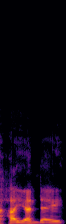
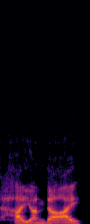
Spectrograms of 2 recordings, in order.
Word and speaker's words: Hyundai: It's like the Hyundai like Sunday in Canada. I mean, I get that. I don't know if... Everywhere else in the world pronounce it Hyundai, and only Canada pronounces it like Hyundai, like Hyundai.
